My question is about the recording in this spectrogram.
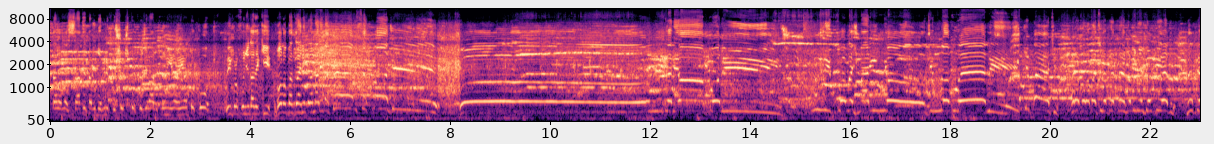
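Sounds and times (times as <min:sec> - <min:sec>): crowd noise: 0:00.0 - 0:23.0
man shouting goal: 0:04.8 - 0:14.5, 0:15.3 - 0:23.0.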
